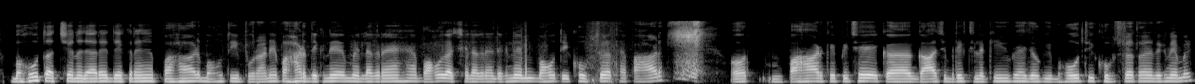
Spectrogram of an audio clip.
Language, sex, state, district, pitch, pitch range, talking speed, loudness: Hindi, male, Bihar, Supaul, 140 Hz, 135-145 Hz, 230 wpm, -15 LUFS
